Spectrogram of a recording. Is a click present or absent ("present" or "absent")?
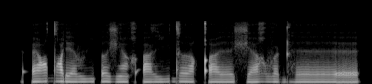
absent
